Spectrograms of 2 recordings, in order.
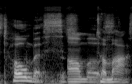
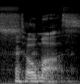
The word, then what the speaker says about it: Tomas: __ ] yeah i i do not have an h in my name okay my name is thomas tomas yeah i'm half puerto rican believe it or not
